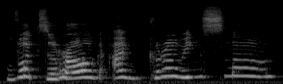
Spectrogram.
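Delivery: very high alarmed cry; boy crying out. A narrator's reading. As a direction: cry out as you shrink. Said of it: "cries out".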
